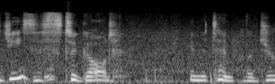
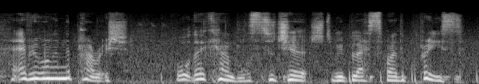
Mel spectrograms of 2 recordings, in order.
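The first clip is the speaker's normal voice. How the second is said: normal talking voice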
